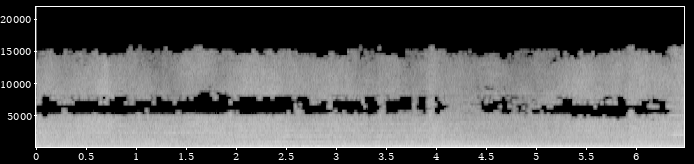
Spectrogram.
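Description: Steady, loud rumbling roar of an animated cruise missile in flight, a sound effect for the Roketsan SOM standoff missile, with a low hum joining about two seconds in.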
